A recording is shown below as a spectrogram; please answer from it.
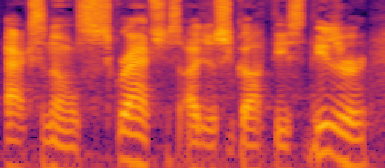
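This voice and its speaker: A man's voice: mid-range voice, lively intonation, moderate pace. A young American man chatting casually and thinking aloud as he demonstrates something, in a rambling way. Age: young adult. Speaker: vlogger, record collector. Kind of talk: casual chat while demonstrating. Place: small bedroom, indoors.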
